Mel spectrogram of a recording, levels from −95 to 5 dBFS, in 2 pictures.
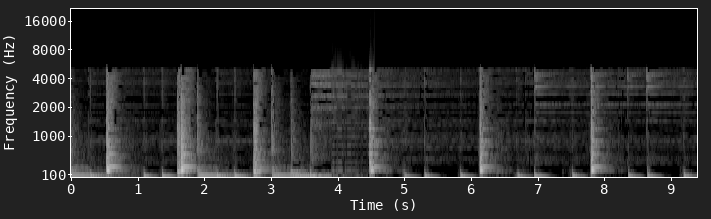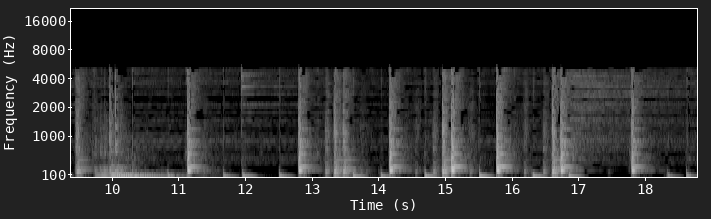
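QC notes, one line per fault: Throughout, AAC compression: the music is dull and smeared, with a warbly, fizzy texture on sustained sounds. This is likely heavy AAC-LC coding at a very low bitrate, around 12 kbps. At that rate the encoder has too few bits for the upper spectrum, so it pulls the cut-off right down and leaves gaps or noise-filled bands in what remains. That produces the blur and swirl you hear across the whole clip.
3.91–4.55 s, robotic sound from repeated short buffers: for about two-thirds of a second the music turns into a rigid metallic buzz pitched at 200 Hz. It still tracks the music's movement loosely. The likely cause is new audio arriving too late, with playback looping the last small chunk to fill the gap. Most of that stretch is made of repeats, and the repeat period sets the buzz pitch. A 200 Hz buzz fits a loop of about 5 ms, while the real audio underneath is skipped.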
